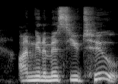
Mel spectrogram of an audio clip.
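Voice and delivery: plain

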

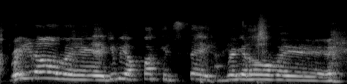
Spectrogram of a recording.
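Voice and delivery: mock heated shouting. Imagining what a man hears in the background, imitating Robert De Niro yelling. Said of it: "he's yelling at his wife".

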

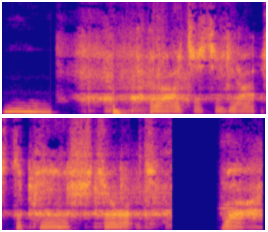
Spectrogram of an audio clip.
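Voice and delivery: put-on fantasy creature voice. Asking the hosts a question, in a Smeagol impression. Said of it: "That was a very good Smeagol impression".

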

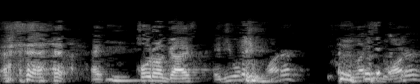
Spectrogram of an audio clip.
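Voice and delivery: very high-pitched, loud, chatty patter. Joking that a friend drives Uber during a Zoom call: imitating Phil as an Uber driver. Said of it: "This was gonna be in a Zoom in his Uber".

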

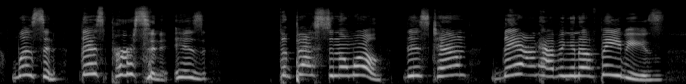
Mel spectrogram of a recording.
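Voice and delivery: mock shouting rant. Describing a man the speaker watches a lot, acting him out: imitating someone yelling. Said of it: "He yells".

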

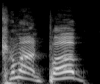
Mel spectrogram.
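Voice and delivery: very high-pitched, eager, excited voice. Imitating how Sam would say the line: Sam impression. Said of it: "Cannot do a good Sam".

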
